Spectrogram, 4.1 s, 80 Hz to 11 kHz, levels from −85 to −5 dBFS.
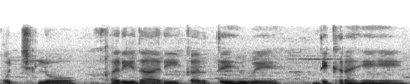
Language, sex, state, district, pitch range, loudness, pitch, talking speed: Hindi, female, Madhya Pradesh, Bhopal, 180-195 Hz, -15 LUFS, 185 Hz, 115 wpm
